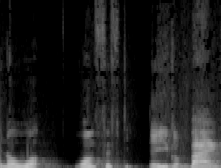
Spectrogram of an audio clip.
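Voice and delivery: ordinary talk, nothing marked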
